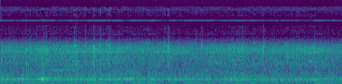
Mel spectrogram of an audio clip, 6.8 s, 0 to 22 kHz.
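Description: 1974 Ford Pinto's engine running steadily at low revs as the car rolls slowly, heard from inside the cabin as a low drone, with a brief knock about a second in.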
